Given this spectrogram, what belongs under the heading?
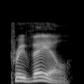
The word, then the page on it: prevail: privéil; プリベイル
